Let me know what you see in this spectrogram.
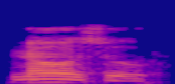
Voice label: "nosu", Anglo Saxon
